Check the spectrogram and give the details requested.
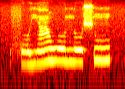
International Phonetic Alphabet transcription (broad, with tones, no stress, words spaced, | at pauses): fo˨jã˨˦ wo˧no˧ʃũ˦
